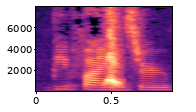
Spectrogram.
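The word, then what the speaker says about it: Pfizer: it yun Ayan so Gawa siya ng pizer ba Baka hindi na naman ako marunong magbasa Ayon or silent p f or basta ganon and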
